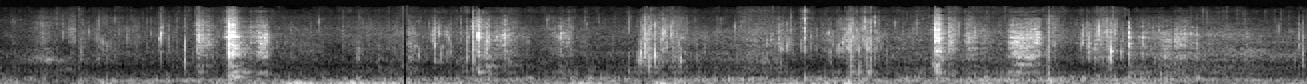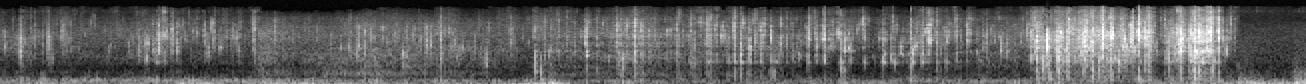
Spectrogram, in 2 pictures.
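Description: Irregular clicks, knocks and crunching handling sounds, with a louder, noisier burst lasting about a second near the end.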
